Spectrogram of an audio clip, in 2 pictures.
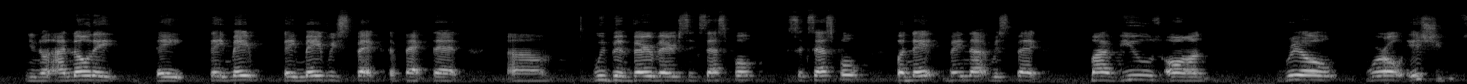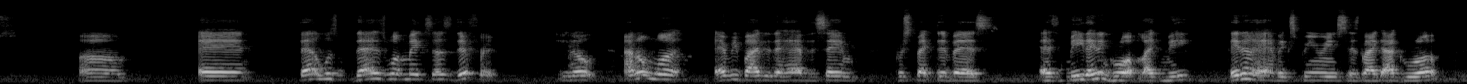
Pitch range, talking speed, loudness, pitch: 185-235 Hz, 145 wpm, -27 LUFS, 200 Hz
